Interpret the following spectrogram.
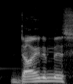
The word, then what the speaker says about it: Dunamis: Yes, that is the pronunciation that they go with. Dynamis is technically a semi-valid translation slash pronunciation of it, but the term dunamis gets used when referring to Aristotle. Like, and that's the spelling that gets used when this, within, like, translations of Aristotle, which is what they're pulling from.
